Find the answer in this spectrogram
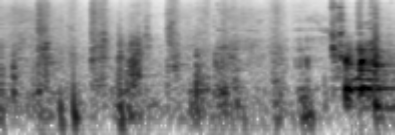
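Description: Irregular knocks and scrapes of a large stretched canvas, its wooden stretcher frame bumping and dragging on the floor and wall as it is manhandled upright.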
